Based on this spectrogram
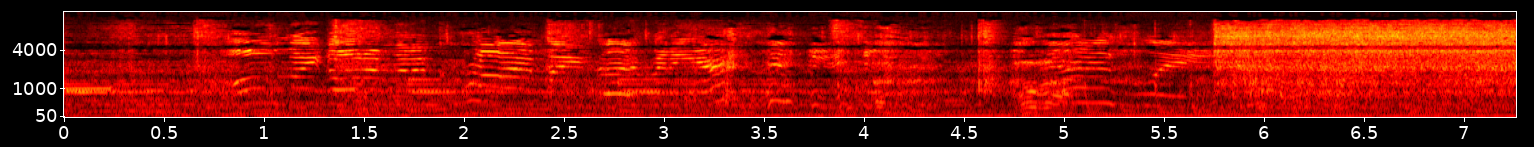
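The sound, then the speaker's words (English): Excited voices talk and shout, then a person is thrown into the ocean and lands in the water with a loud splash near the end, followed by a steady wash of churning water. “He throws me in the water. I land on the side of my head, and I feel my ear”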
